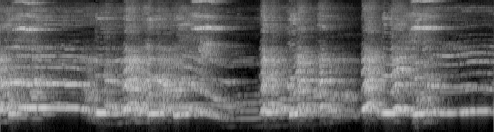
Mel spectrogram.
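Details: Several dogs howl in response to a tornado siren test, long wavering tones sliding up and down in overlapping voices, swelling in three bursts with brief dips between.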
